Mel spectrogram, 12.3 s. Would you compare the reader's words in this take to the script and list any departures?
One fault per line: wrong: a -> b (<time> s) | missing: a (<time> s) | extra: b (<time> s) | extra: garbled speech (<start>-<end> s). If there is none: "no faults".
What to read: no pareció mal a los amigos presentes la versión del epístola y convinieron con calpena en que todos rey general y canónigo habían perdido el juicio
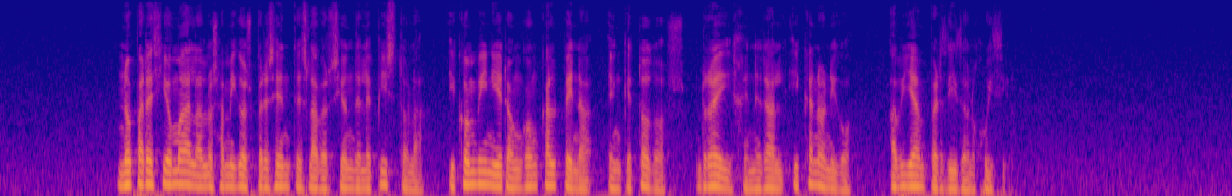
no faults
